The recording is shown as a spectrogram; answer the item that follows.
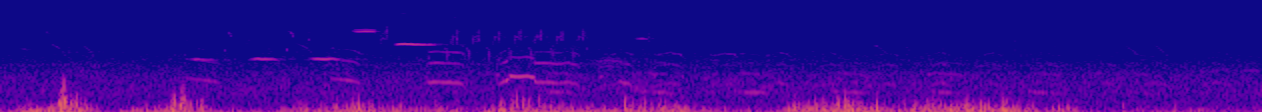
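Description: A distant flock of birds calling, many short calls overlapping throughout, with gusts of wind rumbling on the microphone, strongest about four to five seconds in.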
